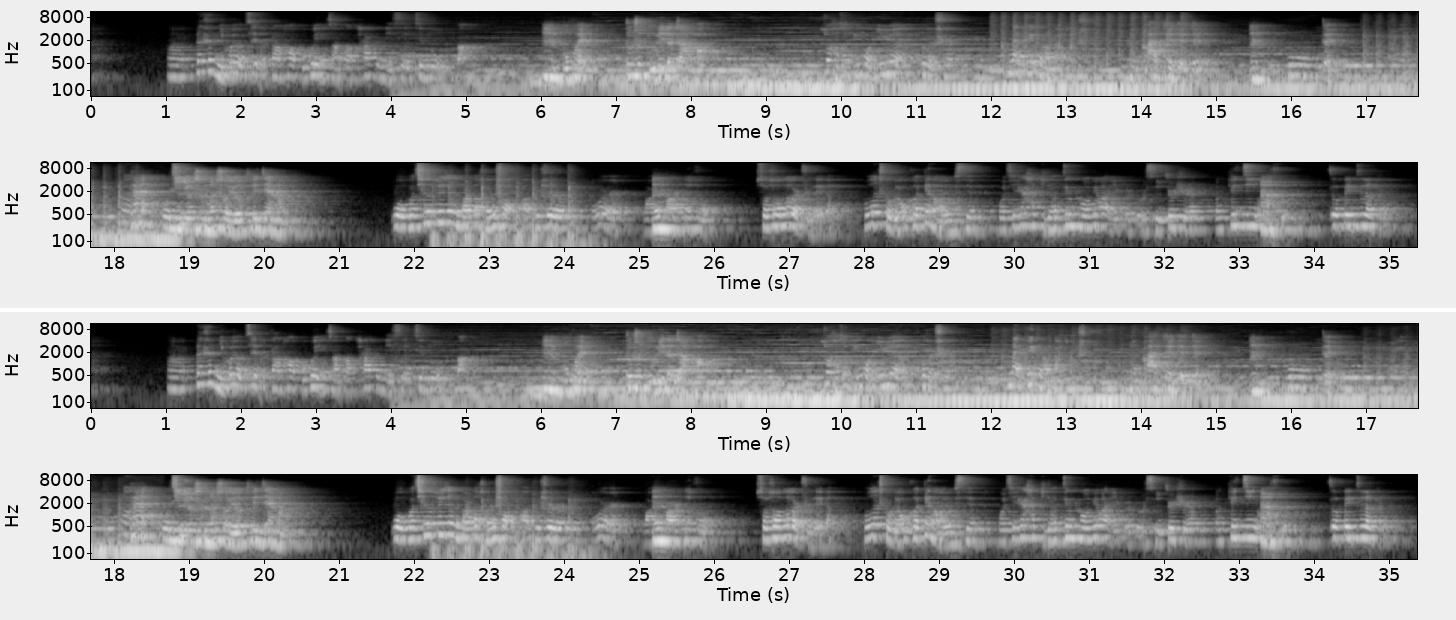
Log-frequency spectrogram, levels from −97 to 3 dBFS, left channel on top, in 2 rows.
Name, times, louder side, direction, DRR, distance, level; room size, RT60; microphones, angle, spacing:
voice 1, 1.0-5.0 9.5-13.3 13.7-14.2 15.9-16.4 17.4-17.6 18.1-18.3 18.6-19.3 21.7-24.1 24.4-24.8 25.1-26.0 26.6-27.6 28.0-29.5 29.8-33.7 34.2-34.9, right 1 dB, 15° right, 0 dB, 0.9 m, -22 dB
sound 1, 4.0-18.7, right 2 dB, 75° right, 0.7 m, -20 dB
voice 2, 6.0-6.7 7.1-8.2 14.1-14.9 15.4-15.7 16.4-16.6 18.2-18.5 18.7-20.3 25.2-25.4 33.3-33.5, equal, 15° left, -3 dB, 1.9 m, -17 dB
sound 2, 10.0-10.1 12.0-14.7 16.9-18.5 22.2-24.2, left 3 dB, 70° left, 0.7 m, -28 dB
9.7 x 6.8 x 6.8 m, 1.2 s
head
